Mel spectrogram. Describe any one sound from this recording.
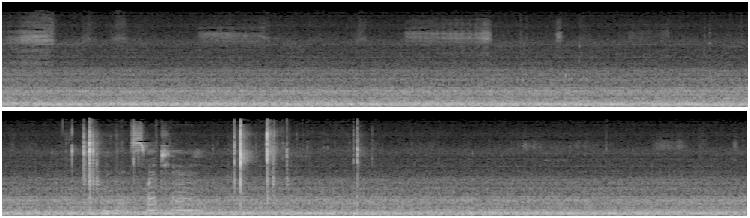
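A marker squeaks softly across paper in short strokes.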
